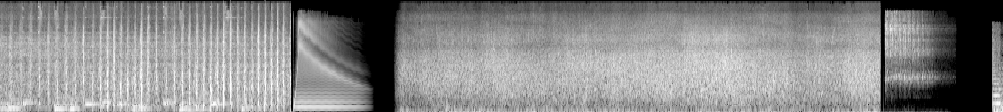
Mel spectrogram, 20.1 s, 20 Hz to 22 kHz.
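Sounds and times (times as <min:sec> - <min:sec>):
strong wind rushing: 0:00.0 - 0:05.8
waves washing on shore: 0:00.0 - 0:05.8, 0:08.0 - 0:17.6.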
